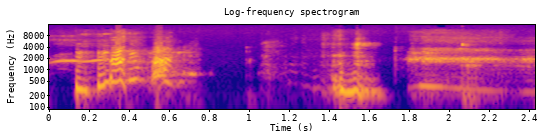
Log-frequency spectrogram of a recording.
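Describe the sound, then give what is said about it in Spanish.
Female cats fighting yowl and screech in short, harsh bursts, followed by a drawn-out wailing growl. The cries come in close succession, moderately loud. “mis gatas están peleando, no sé si se escucha.”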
